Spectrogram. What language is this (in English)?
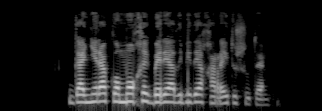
Basque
